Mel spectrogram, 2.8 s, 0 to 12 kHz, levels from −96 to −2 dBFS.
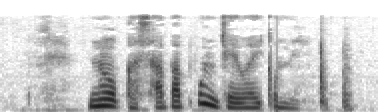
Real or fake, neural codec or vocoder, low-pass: real; none; 7.2 kHz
